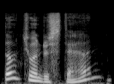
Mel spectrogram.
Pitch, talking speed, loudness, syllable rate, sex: 190 Hz, 155 wpm, -18 LUFS, 5.3 syllables/s, male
